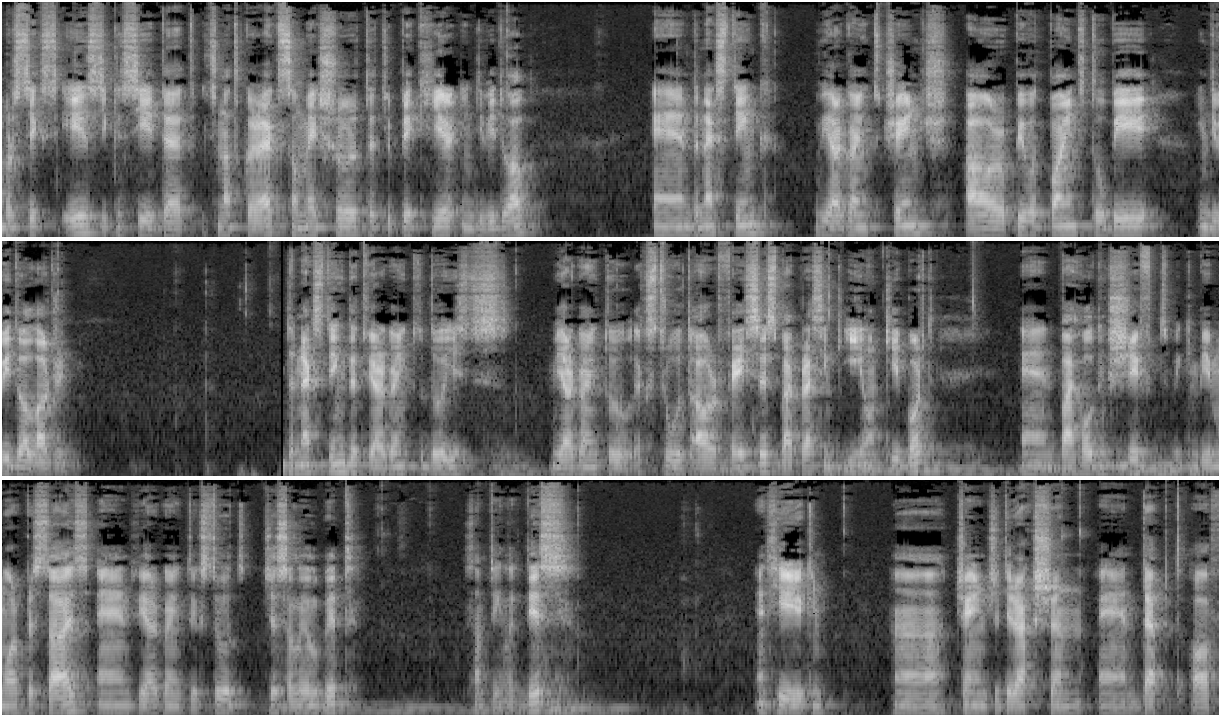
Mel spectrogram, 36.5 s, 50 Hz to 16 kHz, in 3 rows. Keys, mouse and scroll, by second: 0.1 shift+middle click, 1.5-3.1 scroll up 4, 5.0 click, 6.0 middle click, 6.9-7.7 scroll down 4, 7.7 middle click, 9.2 click, 13.9 middle click, 17.3 middle click, 18.6 middle click, 19.3 middle click, 20.4 e, 28.6 middle click, 29.4-30.1 scroll up 4, 30.1 middle click, 32.8 click.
